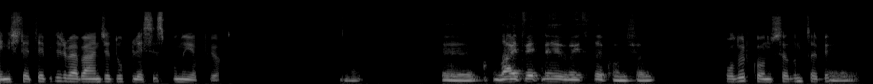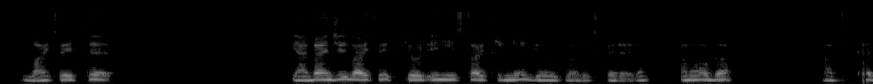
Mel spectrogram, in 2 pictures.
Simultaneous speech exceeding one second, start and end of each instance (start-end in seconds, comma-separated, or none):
none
